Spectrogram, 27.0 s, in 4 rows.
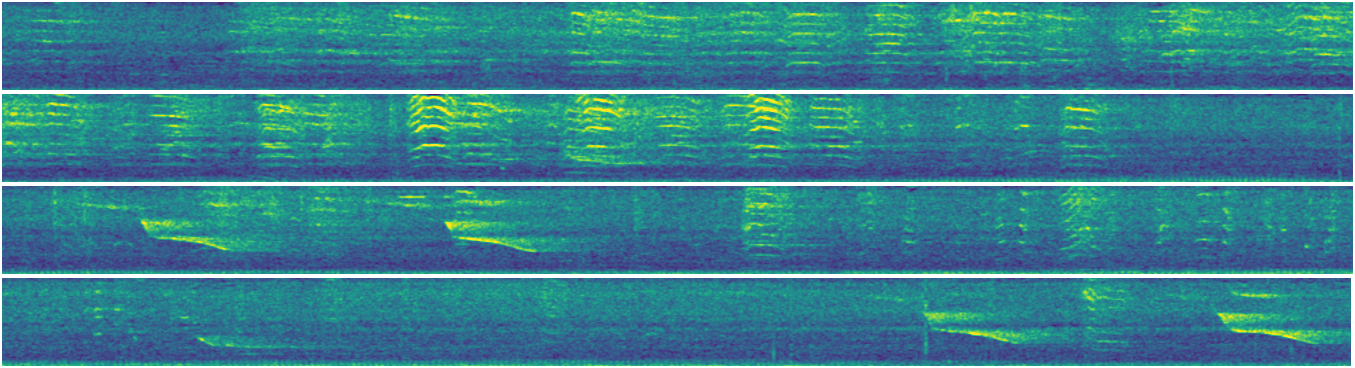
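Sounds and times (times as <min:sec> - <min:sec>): low outdoor hum: 0:00.0 - 0:27.0
birds chirping and whistling: 0:13.8 - 0:16.5, 0:17.2 - 0:23.8, 0:24.9 - 0:27.0.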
